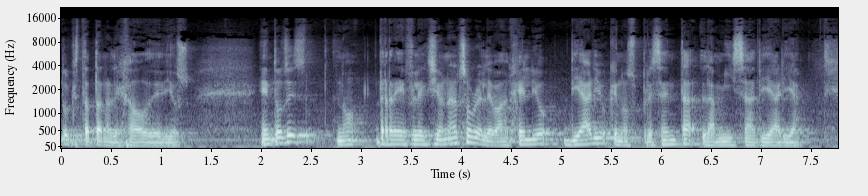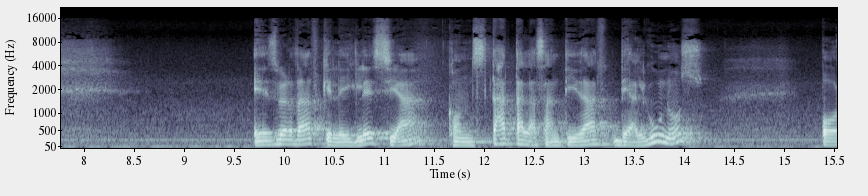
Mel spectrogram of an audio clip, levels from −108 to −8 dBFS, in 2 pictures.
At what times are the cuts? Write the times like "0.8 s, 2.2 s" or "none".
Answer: 2.7 s, 9.7 s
